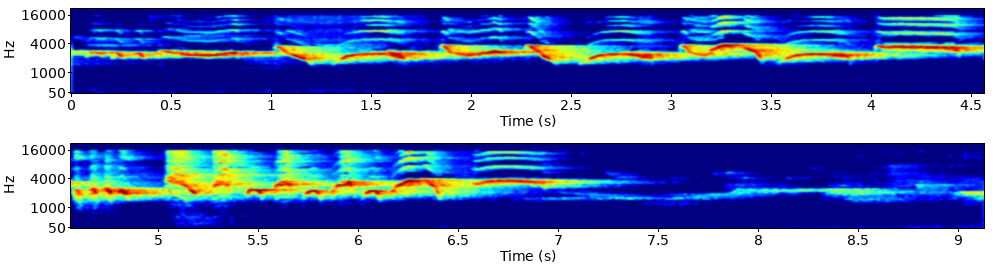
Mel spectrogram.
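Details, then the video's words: White-rumped shama in peak singing form, its voice described as steely: loud, rich whistled phrases that swoop up and down, delivered in quick bursts with ringing overtones, then fading to softer twitters near the end. "CB Trâu Rừng đạt đỉnh lửa (shama bird)"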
